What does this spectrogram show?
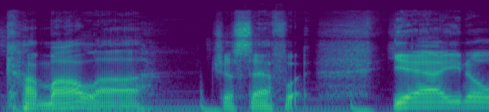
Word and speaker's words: Kamala: So it's pronounced Kamala, just FY.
